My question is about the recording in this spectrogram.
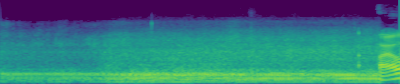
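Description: A motor vehicle's engine running steadily as it passes, growing louder over the first couple of seconds and then holding.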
